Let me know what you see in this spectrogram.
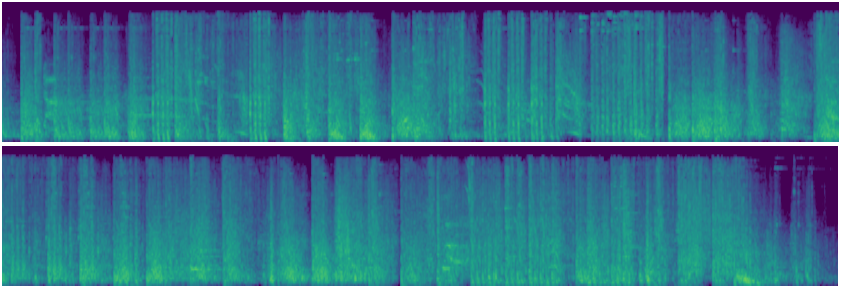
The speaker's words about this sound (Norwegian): Så alt foregår i rytme. Til og med skjøtinga foregår i rytme. Mm. Jeg skal få høre en liten skyteutveksling som går eh, på en veldig fin groove.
